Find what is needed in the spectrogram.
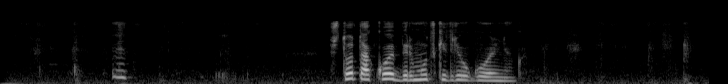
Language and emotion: Russian, neutral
